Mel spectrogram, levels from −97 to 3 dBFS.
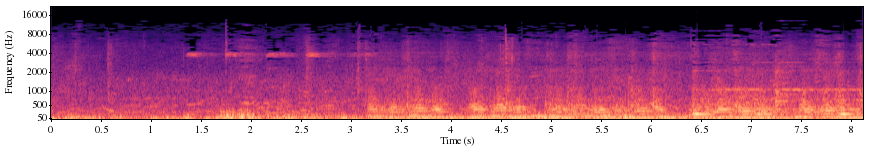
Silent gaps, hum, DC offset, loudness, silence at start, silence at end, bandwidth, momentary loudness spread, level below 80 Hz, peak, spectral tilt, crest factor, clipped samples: none; none; under 0.1%; -16 LUFS; 0 s; 0 s; 8 kHz; 10 LU; -18 dBFS; 0 dBFS; -8.5 dB/octave; 14 dB; under 0.1%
